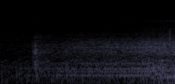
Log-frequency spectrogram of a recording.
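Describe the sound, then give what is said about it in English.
A car engine hums steadily, its low rumble gradually building in loudness over a few seconds, with a brief click near the start. “As you see, it is extremely simple to drive.”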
